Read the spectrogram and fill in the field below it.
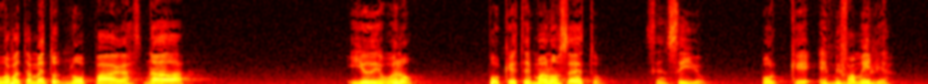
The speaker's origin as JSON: {"language": "Spanish", "country": "Cuba", "lives_now": "Bolivia", "said": "Yo no soy boliviano, ¿ves? Y vivo en Bolivia, yo soy cubano."}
